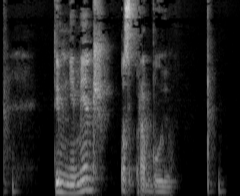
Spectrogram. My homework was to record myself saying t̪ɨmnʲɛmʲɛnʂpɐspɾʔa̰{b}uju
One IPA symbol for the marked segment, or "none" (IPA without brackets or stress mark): b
